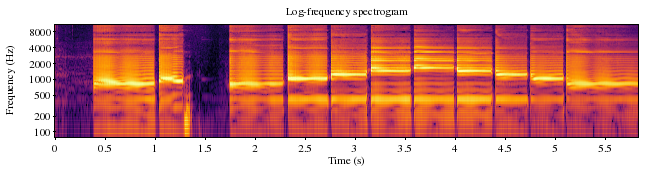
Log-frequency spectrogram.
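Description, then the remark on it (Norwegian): Overtone singing demonstration of a major scale, made while breathing and changing the size of the mouth: a steady, buzzy low drone with a bright whistling overtone that steps upward note by note and then back down, in short sustained notes split by brief breaks, with no talking. “For det er overtone Det er jo hvordan jeg får det fram.”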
